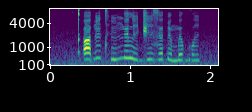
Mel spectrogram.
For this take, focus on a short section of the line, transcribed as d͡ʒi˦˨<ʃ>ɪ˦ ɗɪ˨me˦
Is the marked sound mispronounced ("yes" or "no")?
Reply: yes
